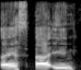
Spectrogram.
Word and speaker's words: Sinks: Of course, the whole getting lost and up in the town, Sinkus. It's spelled S-I-N-K-S. Sinks. I can't announce it, but the fact that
